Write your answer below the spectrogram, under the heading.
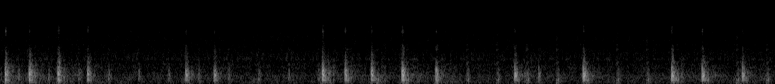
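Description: Pen tip tapping and knocking on an interactive whiteboard while numbers are written: a string of short, irregular knocks, about three a second.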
